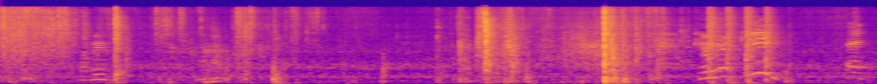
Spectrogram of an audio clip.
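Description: Cardboard boxes and paper rustle and thump.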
